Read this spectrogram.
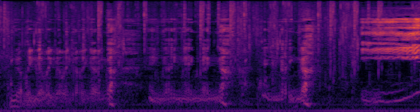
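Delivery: breathless whispered venga venga; whispered urging. Real, not acted. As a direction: urge it on under your breath. Urging under tension.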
